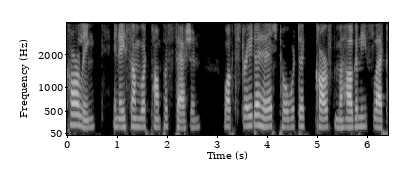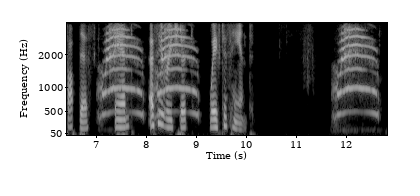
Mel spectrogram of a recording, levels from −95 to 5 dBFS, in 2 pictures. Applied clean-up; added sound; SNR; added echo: classical method Wiener filter.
